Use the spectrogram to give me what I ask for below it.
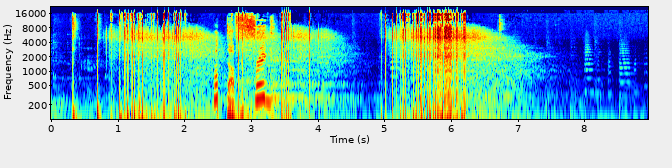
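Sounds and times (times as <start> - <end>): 
sharp crackling and popping from a faulty reverb unit: 0.4 - 7.3
speech: 2.4 - 3.6.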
